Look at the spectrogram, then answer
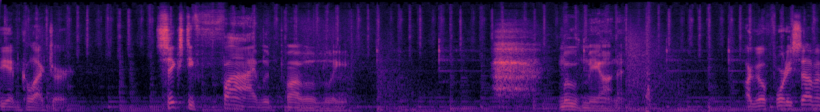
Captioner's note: sighs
